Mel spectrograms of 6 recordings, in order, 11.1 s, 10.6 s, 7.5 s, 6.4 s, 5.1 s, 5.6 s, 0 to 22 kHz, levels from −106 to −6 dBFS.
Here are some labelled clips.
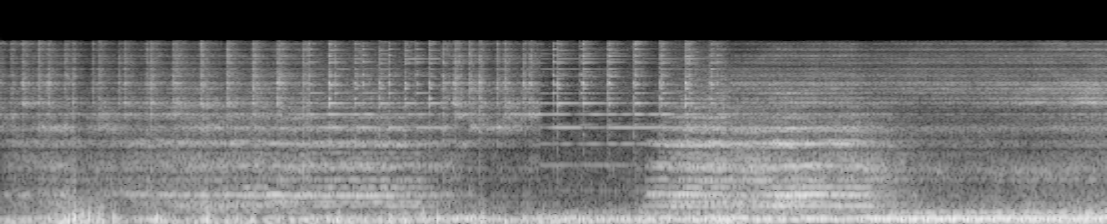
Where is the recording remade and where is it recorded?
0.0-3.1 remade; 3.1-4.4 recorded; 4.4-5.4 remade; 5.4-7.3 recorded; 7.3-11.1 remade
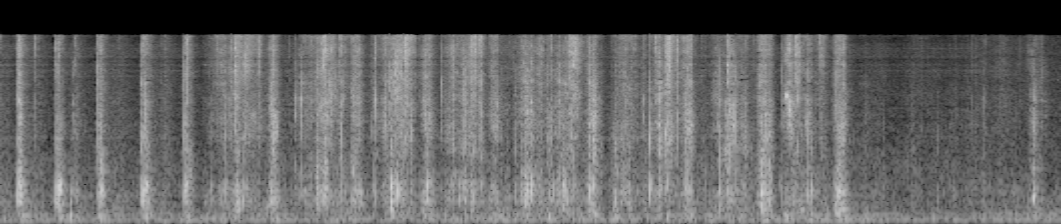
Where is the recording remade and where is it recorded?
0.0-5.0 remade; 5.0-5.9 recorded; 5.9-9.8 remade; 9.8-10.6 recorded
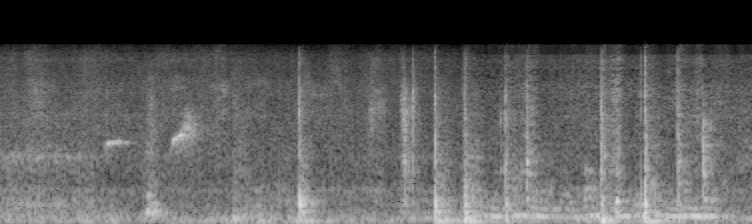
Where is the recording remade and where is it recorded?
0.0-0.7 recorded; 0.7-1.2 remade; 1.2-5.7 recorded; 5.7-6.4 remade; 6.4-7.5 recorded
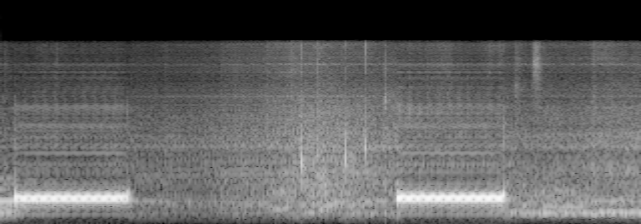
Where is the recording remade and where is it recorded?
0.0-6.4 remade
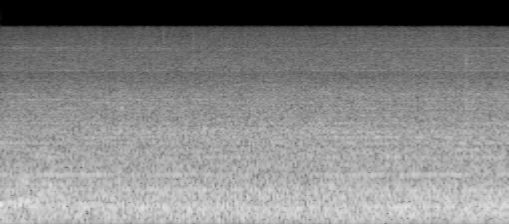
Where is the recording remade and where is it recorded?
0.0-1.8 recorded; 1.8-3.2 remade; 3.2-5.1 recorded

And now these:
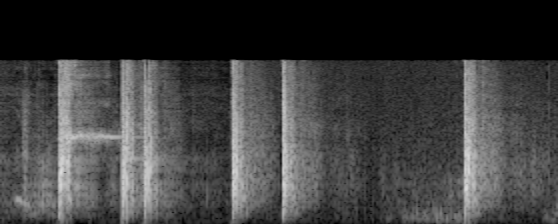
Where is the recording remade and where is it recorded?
0.0-1.1 remade; 1.1-1.5 recorded; 1.5-2.3 remade; 2.3-5.6 recorded

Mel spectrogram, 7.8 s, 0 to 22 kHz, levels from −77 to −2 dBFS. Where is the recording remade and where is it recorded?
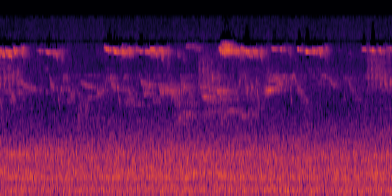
0.0-4.3 recorded; 4.3-5.6 remade; 5.6-7.8 recorded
